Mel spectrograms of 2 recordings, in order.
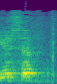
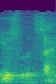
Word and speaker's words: Yusuf: Can you say Yusuf? Yusuf. No, they said it right. How come you keep saying useless?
